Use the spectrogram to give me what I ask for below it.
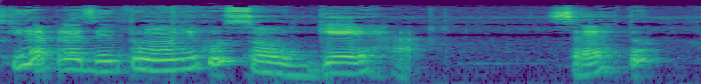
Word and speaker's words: guerra: pronunciado, ó, 2 letras, quando não é pronunciado U, 2 letras e um único som de K, queijo, guerra, ó, o U não é pronunciado, certo?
